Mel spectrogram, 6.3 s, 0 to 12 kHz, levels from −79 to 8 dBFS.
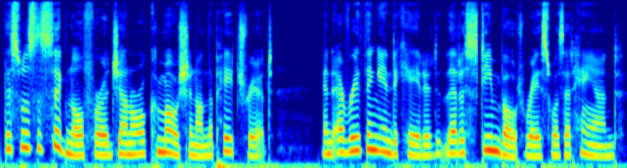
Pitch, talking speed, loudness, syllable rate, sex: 205 Hz, 200 wpm, -17 LUFS, 6.0 syllables/s, female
